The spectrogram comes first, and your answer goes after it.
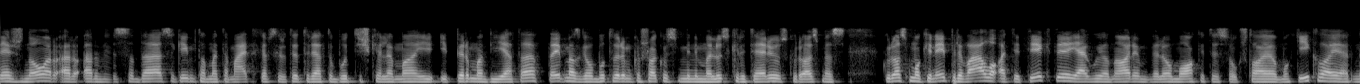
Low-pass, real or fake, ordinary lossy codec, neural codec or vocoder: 5.4 kHz; real; AAC, 48 kbps; none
